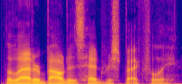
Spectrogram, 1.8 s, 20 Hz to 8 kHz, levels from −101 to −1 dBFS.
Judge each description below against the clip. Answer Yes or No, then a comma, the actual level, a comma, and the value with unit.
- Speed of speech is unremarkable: Yes, average, 195 wpm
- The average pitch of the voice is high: No, low, 105 Hz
